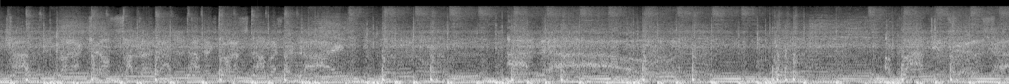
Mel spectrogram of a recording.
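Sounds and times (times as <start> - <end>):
sludge metal band playing: 0.0 - 10.0.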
